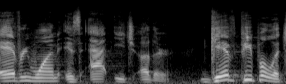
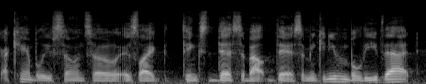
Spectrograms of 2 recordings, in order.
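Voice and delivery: lightly voiced gossip, lower and softer; a hint of a catty church gossip, lower; gossiping churchgoer; 8 semitones lower, 4 dB quieter than usual. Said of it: "somebody gives some comment like".

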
